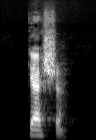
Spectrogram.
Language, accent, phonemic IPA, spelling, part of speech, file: French, France, /kaʃ/, cache, noun / verb, LL-Q150 (fra)-cache.wav
- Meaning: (noun) 1. cache, hiding place for later retrieval 2. cover, mask 3. cache; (verb) inflection of cacher: first/third-person singular present indicative/subjunctive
